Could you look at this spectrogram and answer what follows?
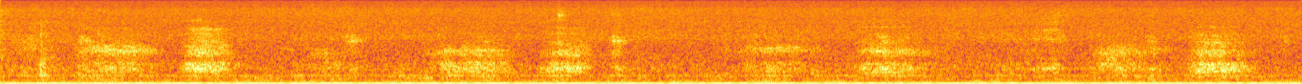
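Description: Soft, even airflow sounds of an adult breathing in and out through the mouth; normal breathing.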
